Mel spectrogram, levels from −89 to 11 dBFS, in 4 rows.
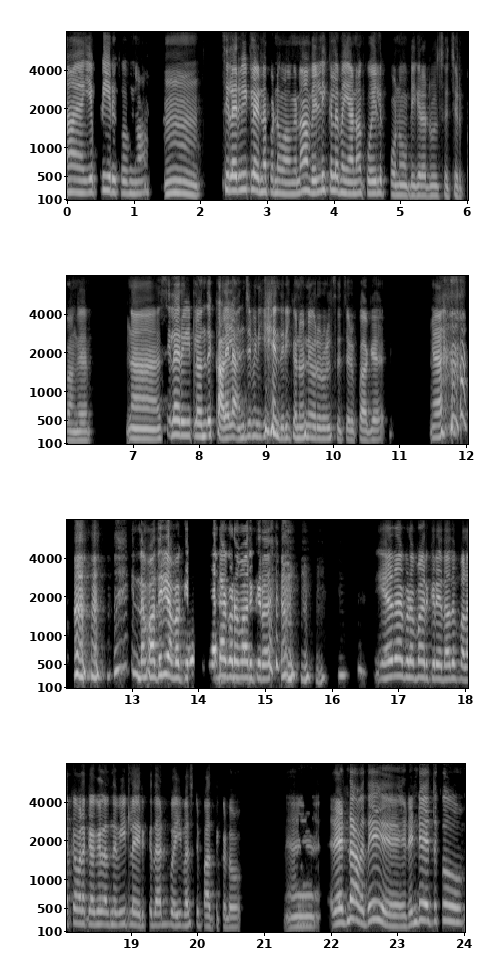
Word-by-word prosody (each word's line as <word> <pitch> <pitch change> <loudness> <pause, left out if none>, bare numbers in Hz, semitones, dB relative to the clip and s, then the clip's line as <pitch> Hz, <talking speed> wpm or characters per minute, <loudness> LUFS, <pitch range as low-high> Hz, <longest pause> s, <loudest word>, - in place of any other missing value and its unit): ஆங் 225 -1 +1
எப்டி 245 +3 -4
இருக்கும்னா 205 -2 -6 0.4
ம். 210 -4 -2 0.5
சிலர் 255 -1 +4
வீட்ல 270 -1 +3
என்ன 235 - 0
பண்ணுவாங்கனா, 205 0 -3
"வெள்ளிக்கிழமையான 225 -3 0
கோயிலுக்கு 205 +1 -2
போணும்," 175 -1 -5
அப்டிங்கற 170 0 -5
ரூல்ஸ் 165 0 -9
வச்சிருபாங்க. 155 -1 -8 0.8
அ - - +4 0.4
சிலர் 250 0 +3
வீட்ல 235 -1 -2
வந்து 235 +2 +1
காலையில 195 +3 +6
5 205 +4 -5
மணிக்கே 230 +9 -2
எந்திருக்கணும்னு, 195 -2 -2
ஒரு 185 - -3
ரூல்ஸ் 185 0 -7
வச்சிருபாங்க. 165 0 -5 2.4
இந்த 275 -4 +2
மாதிரி 290 +3 +7
நமக்கு 265 -1 +3 0.4
ஏடாகூடமா 280 -1 +5
இருக்கிற, 260 -1 +4 1.9
ஏடாகூடமா 280 -1 +3
இருக்கிற 255 -1 +1
எதாது 245 +2 0
பலக்கவழக்கங்கள், 230 -1 -1
அந்த 215 0 -6
வீட்ல 225 -1 -3
இருக்குதான்னு 205 +2 -7
போய் 195 0 -4
ஃபர்ஸ்ட்டு 200 +1 -9
பார்த்துக்கணும். 175 -2 -8 0.7
அ - - -10 0.7
2ஆவது 270 0 +3 0.6
2 260 +6 -2
பேத்துக்கும், 280 -1 -1
225 Hz, 110 wpm, -20 LUFS, 195-260 Hz, 2.4 s, மாதிரி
